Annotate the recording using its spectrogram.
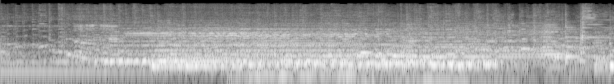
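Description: Live folk music played on tamburica-style plucked string instruments, with a wavering held note in the middle.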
